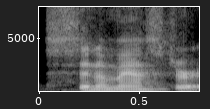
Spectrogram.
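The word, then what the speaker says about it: KineMaster: So if you want a video app that's both iOS and Android, it's one called Cinemaster, and it's spelled with a K, and that's both iOS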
